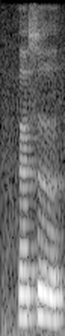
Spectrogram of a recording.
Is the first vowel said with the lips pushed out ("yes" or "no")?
yes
